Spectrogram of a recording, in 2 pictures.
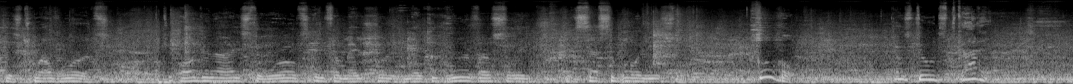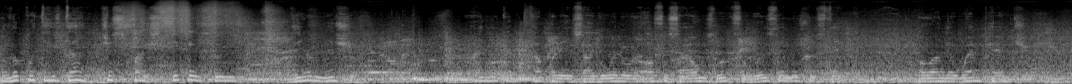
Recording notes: recording this interview outside with lots of surrounding noise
